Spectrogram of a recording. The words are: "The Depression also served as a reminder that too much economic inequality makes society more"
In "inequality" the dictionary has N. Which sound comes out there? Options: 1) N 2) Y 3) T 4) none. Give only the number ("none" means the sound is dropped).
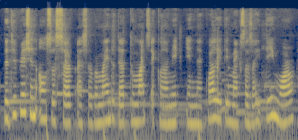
1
